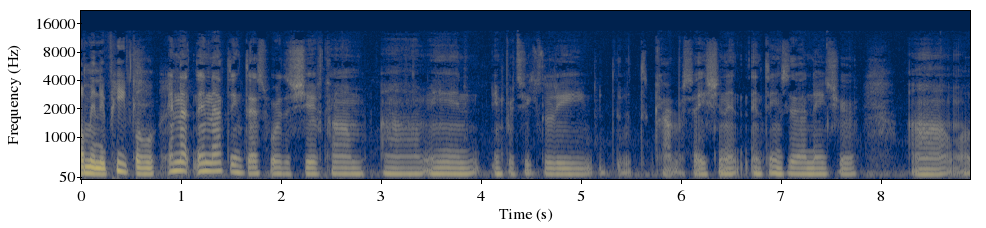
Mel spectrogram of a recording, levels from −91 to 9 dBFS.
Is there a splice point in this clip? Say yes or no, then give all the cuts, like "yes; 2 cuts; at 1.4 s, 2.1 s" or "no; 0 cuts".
yes; 2 cuts; at 2.4 s, 2.9 s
